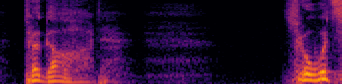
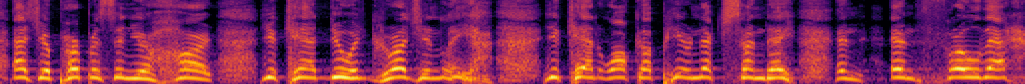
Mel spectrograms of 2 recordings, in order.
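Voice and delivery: loud, driving preacher cadence; preaching at full force; 9 semitones higher, 12 dB louder than usual. Acted. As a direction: pastor preaching to his congregation on giving, full force. Preaches about giving at full force.

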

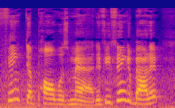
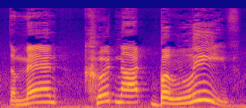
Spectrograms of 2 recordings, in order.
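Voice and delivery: ordinary talk, nothing marked

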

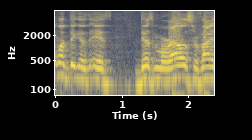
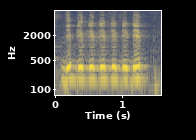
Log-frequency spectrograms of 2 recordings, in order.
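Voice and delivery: Porky Pig stutter. Retold or imitated. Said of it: "Porky Pig noises".

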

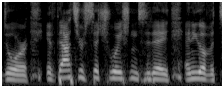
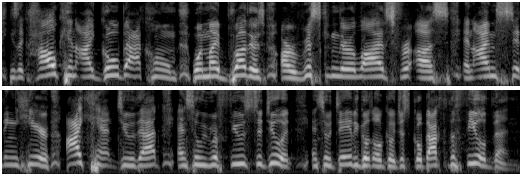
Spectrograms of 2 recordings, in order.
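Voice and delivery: loud, driving sermon voice; rising preacher's fervor; preaching at full force; 4 semitones higher, 6 dB louder than usual. Acted.

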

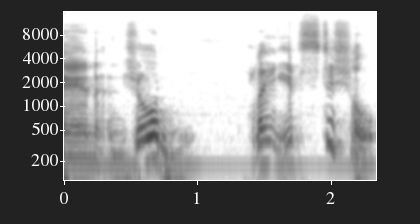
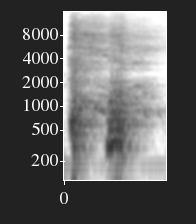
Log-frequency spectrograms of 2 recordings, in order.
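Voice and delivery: harsh choking cough; choking on a drink; 10 dB louder than usual. Real, not acted. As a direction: cough hard after a drink goes down wrong. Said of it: "Oh god, [name] is choking".

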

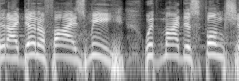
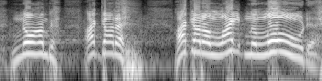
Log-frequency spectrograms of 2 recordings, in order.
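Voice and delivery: ordinary talk, nothing marked

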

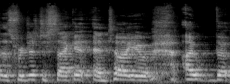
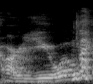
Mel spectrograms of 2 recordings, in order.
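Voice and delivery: lower, laughing imitation of a concerned friend; retold concerned friend; 4 semitones lower than usual. Zeke checking on the squirming narrator, imitated concern. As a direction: lean on the question, lower, mock-solicitous. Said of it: "Zeke reached over, put his hand on my arm".

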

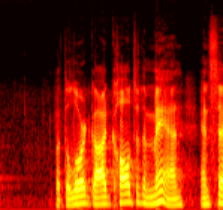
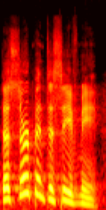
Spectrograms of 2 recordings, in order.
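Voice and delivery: higher, louder pleading excuse; whiny blame; 8 semitones higher, 4 dB louder than usual. Acted. Woman blaming the serpent before God, whiny. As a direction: point the finger, pleading.

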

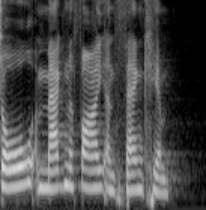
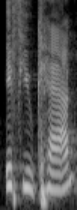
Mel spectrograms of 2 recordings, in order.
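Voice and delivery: "If you can" turned into a question; questioning rise; slower than usual. Retold or imitated. Jesus querying the father's words, questioning rise on "can". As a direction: lift "can" at the end, as if querying it. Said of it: "It's a question".

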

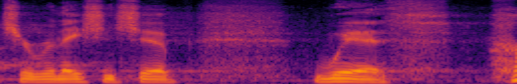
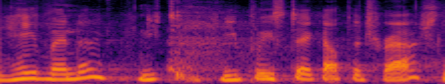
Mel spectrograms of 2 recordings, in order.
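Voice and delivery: gentle request; 7 semitones higher, faster than usual. Retold or imitated. Pastor showing how he means the request to Linda. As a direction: ask sweetly, as he means it inside. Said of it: "I'm saying".

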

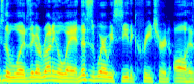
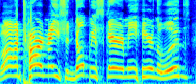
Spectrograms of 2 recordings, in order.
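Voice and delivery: much higher, startled hillbilly; 12 semitones higher, 4 dB louder than usual. Retold or imitated. Uncle Dave voiced in story.

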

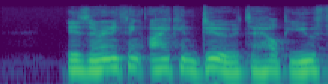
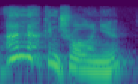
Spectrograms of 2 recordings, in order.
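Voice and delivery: higher, defensive retort; 5 semitones higher, 4 dB louder than usual. Acted. Speaker gives the reply to avoid, defensively. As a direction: push back against the accusation. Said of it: "That's just defense to match the offense".

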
